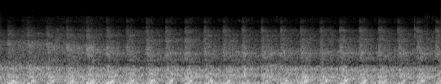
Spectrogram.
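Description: Boat engine idling with a rapid, even chugging rhythm.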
